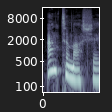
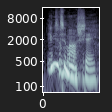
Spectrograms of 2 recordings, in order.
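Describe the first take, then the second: First: The first vowel is a nasal vowel. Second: The first vowel is an oral i sound. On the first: The speaker calls it right. "ça s'appelle Intermarché" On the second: The speaker calls it wrong. "il y a beaucoup d'anglais qui Dit"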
